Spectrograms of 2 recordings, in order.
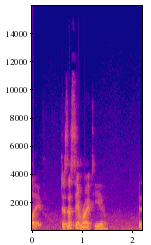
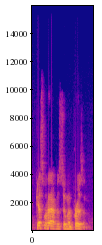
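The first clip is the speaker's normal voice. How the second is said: ordinary delivery, nothing marked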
